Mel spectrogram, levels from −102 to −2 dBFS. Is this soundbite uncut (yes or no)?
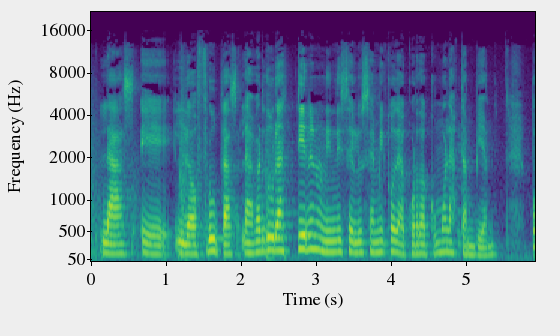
no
